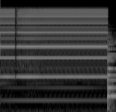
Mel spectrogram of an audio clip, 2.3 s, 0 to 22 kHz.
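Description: Synthesized harmonica note, a blow on hole 8 (E6), held steady over a lower sustained backing note. It breaks briefly about a third of a second in, as the same note is played again.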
